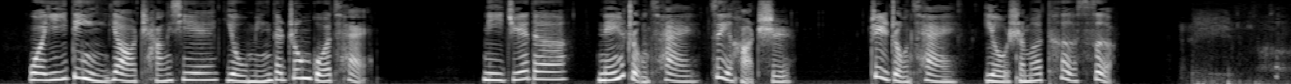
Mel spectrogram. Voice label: chinese conversation; ap chinese language and culture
